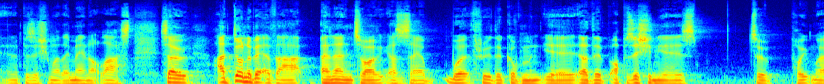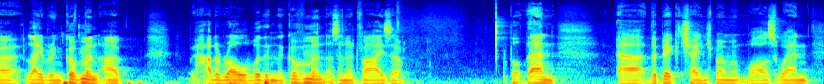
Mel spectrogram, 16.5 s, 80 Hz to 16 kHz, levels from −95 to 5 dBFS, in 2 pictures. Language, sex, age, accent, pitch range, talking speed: English, male, 40-59, British, 100-115 Hz, 210 wpm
